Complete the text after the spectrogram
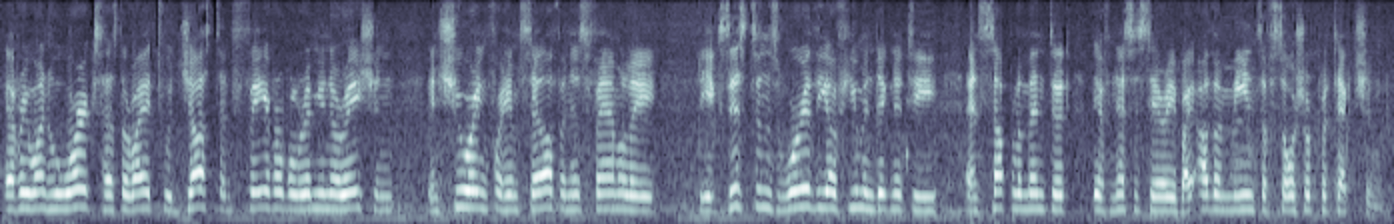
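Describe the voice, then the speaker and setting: A man's voice: high voice, flat delivery, moderate pace, poor audio. A man reading a formal declaration aloud as a public reader at an outdoor event. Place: outdoor town plaza. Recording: outdoor street noise behind.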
